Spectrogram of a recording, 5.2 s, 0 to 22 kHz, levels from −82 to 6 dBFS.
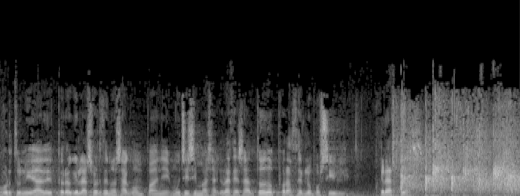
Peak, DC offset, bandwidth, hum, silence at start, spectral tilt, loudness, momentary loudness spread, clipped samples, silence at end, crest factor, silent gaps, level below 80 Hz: -2 dBFS; under 0.1%; 15 kHz; none; 0 s; -1.5 dB/octave; -19 LUFS; 9 LU; under 0.1%; 0 s; 20 dB; none; -42 dBFS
